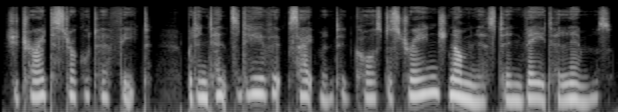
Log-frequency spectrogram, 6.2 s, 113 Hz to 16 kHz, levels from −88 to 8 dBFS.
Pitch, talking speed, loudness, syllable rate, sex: 220 Hz, 195 wpm, -20 LUFS, 5.6 syllables/s, female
